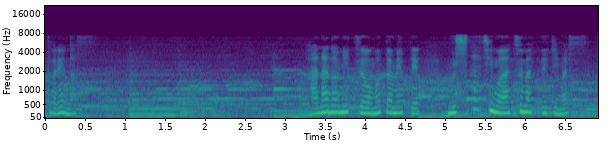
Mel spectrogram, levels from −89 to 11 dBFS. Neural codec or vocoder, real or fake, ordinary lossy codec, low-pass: autoencoder, 48 kHz, 32 numbers a frame, DAC-VAE, trained on Japanese speech; fake; none; 7.2 kHz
